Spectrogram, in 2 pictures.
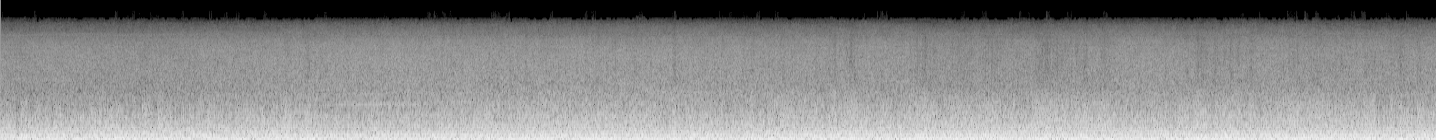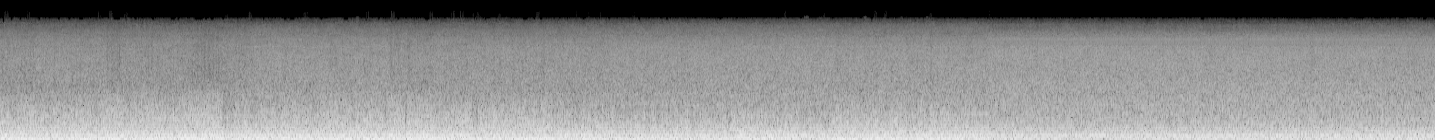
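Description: Airflow rushing past a glider in flight, buffeting a camera microphone mounted outside on the wing: a steady, deep wind rumble with no engine, dropping a little in level a few seconds before the end.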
